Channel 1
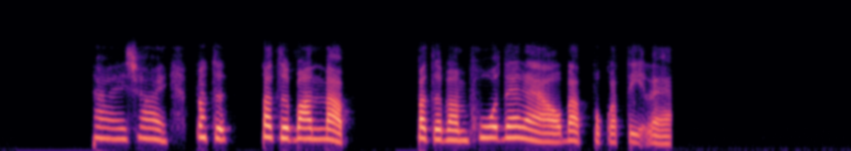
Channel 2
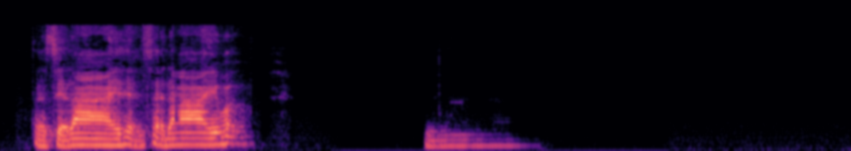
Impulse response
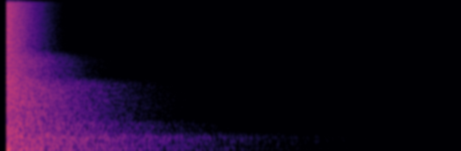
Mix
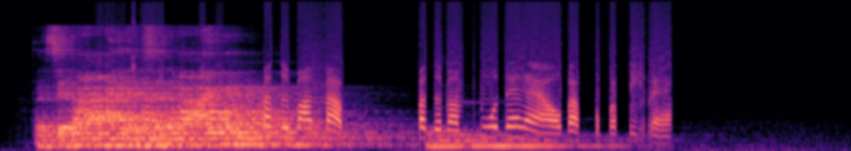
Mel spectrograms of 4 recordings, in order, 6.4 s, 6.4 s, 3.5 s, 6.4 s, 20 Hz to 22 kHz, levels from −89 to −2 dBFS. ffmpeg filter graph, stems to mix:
-filter_complex "[0:a]acrossover=split=550 4700:gain=0.0708 1 0.0631[a][b][c];[a][b][c]amix=inputs=3:normalize=0,aeval=exprs='val(0)*gte(abs(val(0)),0.0168)':c=same,volume=-1dB[d];[1:a]dynaudnorm=f=170:g=7:m=4dB,volume=-5.5dB,asplit=2[e][f];[f]volume=-4.5dB[g];[2:a]atrim=start_sample=2205[h];[g][h]afir=irnorm=-1:irlink=0[i];[d][e][i]amix=inputs=3:normalize=0,alimiter=limit=-9dB:level=0:latency=1:release=70"

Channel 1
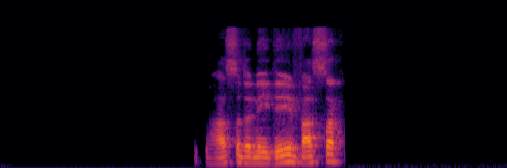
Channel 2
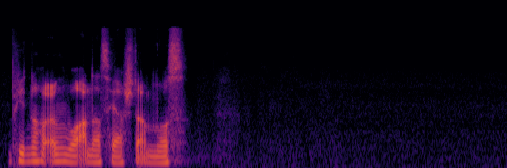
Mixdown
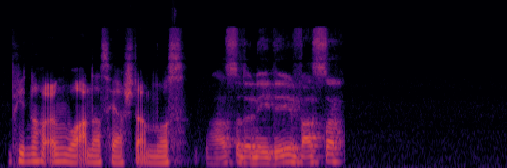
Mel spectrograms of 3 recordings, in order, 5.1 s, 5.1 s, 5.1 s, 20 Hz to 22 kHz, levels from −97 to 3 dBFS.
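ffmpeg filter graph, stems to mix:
-filter_complex "[0:a]alimiter=level_in=4.5dB:limit=-24dB:level=0:latency=1:release=32,volume=-4.5dB,volume=-3.5dB[a];[1:a]deesser=0.9,bandreject=f=7.2k:w=10,volume=-3.5dB,asplit=2[b][c];[c]apad=whole_len=223842[d];[a][d]sidechaincompress=threshold=-42dB:ratio=8:attack=9.5:release=875[e];[e][b]amix=inputs=2:normalize=0,bandreject=f=5.7k:w=8.4"

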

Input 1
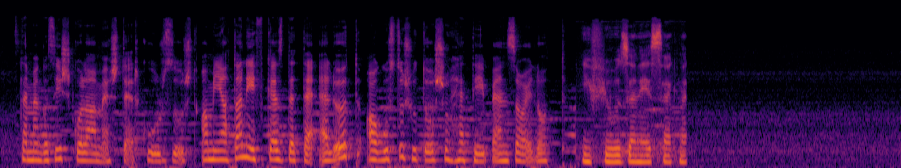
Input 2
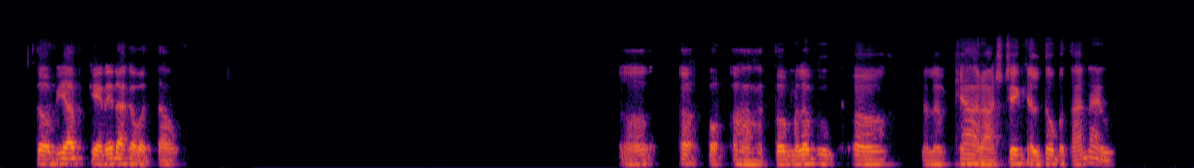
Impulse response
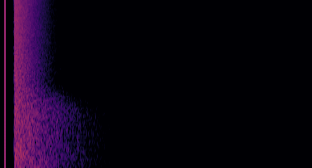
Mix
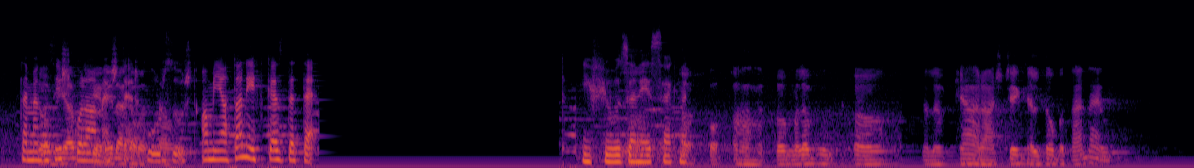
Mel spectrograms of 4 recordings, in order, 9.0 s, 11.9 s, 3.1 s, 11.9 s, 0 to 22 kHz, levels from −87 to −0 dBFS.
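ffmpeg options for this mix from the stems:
-filter_complex "[0:a]volume=-3.5dB,asplit=3[a][b][c];[a]atrim=end=3.19,asetpts=PTS-STARTPTS,afade=t=out:st=3.186:d=0.004:c=hsin[d];[b]atrim=start=3.19:end=5.59,asetpts=PTS-STARTPTS,volume=0[e];[c]atrim=start=5.59,asetpts=PTS-STARTPTS,afade=t=in:d=0.004:c=hsin[f];[d][e][f]concat=n=3:v=0:a=1[g];[1:a]aeval=exprs='val(0)+0.00631*(sin(2*PI*50*n/s)+sin(2*PI*2*50*n/s)/2+sin(2*PI*3*50*n/s)/3+sin(2*PI*4*50*n/s)/4+sin(2*PI*5*50*n/s)/5)':c=same,volume=-13dB,asplit=2[h][i];[i]volume=-22.5dB[j];[2:a]atrim=start_sample=2205[k];[j][k]afir=irnorm=-1:irlink=0[l];[g][h][l]amix=inputs=3:normalize=0,lowpass=2.8k,bandreject=f=381.3:t=h:w=4,bandreject=f=762.6:t=h:w=4,bandreject=f=1.1439k:t=h:w=4,bandreject=f=1.5252k:t=h:w=4,bandreject=f=1.9065k:t=h:w=4,bandreject=f=2.2878k:t=h:w=4,bandreject=f=2.6691k:t=h:w=4,bandreject=f=3.0504k:t=h:w=4,bandreject=f=3.4317k:t=h:w=4,bandreject=f=3.813k:t=h:w=4,bandreject=f=4.1943k:t=h:w=4,bandreject=f=4.5756k:t=h:w=4,bandreject=f=4.9569k:t=h:w=4,bandreject=f=5.3382k:t=h:w=4,bandreject=f=5.7195k:t=h:w=4,bandreject=f=6.1008k:t=h:w=4,bandreject=f=6.4821k:t=h:w=4,bandreject=f=6.8634k:t=h:w=4,bandreject=f=7.2447k:t=h:w=4,bandreject=f=7.626k:t=h:w=4,bandreject=f=8.0073k:t=h:w=4,bandreject=f=8.3886k:t=h:w=4,bandreject=f=8.7699k:t=h:w=4,bandreject=f=9.1512k:t=h:w=4,bandreject=f=9.5325k:t=h:w=4,bandreject=f=9.9138k:t=h:w=4,bandreject=f=10.2951k:t=h:w=4,bandreject=f=10.6764k:t=h:w=4,bandreject=f=11.0577k:t=h:w=4,bandreject=f=11.439k:t=h:w=4,bandreject=f=11.8203k:t=h:w=4,bandreject=f=12.2016k:t=h:w=4,bandreject=f=12.5829k:t=h:w=4,bandreject=f=12.9642k:t=h:w=4,bandreject=f=13.3455k:t=h:w=4,bandreject=f=13.7268k:t=h:w=4,bandreject=f=14.1081k:t=h:w=4,bandreject=f=14.4894k:t=h:w=4,bandreject=f=14.8707k:t=h:w=4,bandreject=f=15.252k:t=h:w=4"

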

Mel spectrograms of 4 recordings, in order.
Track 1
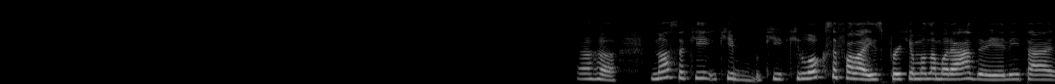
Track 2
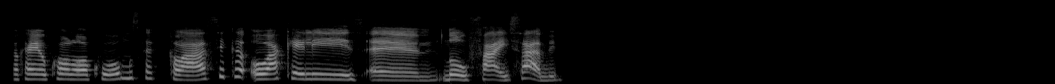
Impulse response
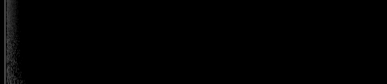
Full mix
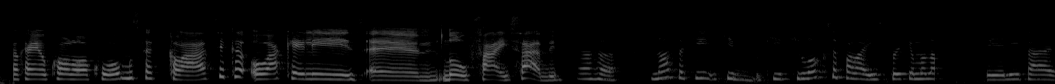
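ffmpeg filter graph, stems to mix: -filter_complex "[0:a]acompressor=threshold=-29dB:ratio=6,volume=-16.5dB,asplit=3[a][b][c];[a]atrim=end=9.35,asetpts=PTS-STARTPTS,afade=t=out:st=9.346:d=0.004:c=hsin[d];[b]atrim=start=9.35:end=9.87,asetpts=PTS-STARTPTS,volume=0[e];[c]atrim=start=9.87,asetpts=PTS-STARTPTS,afade=t=in:d=0.004:c=hsin[f];[d][e][f]concat=n=3:v=0:a=1,asplit=3[g][h][i];[h]volume=-11dB[j];[1:a]acompressor=mode=upward:threshold=-36dB:ratio=2.5,highpass=48,volume=-4dB,asplit=2[k][l];[l]volume=-23dB[m];[i]apad=whole_len=465608[n];[k][n]sidechaincompress=threshold=-52dB:ratio=8:attack=24:release=523[o];[2:a]atrim=start_sample=2205[p];[j][m]amix=inputs=2:normalize=0[q];[q][p]afir=irnorm=-1:irlink=0[r];[g][o][r]amix=inputs=3:normalize=0,acompressor=threshold=-39dB:ratio=6"

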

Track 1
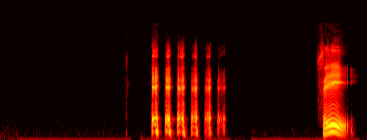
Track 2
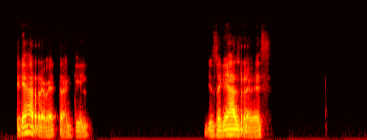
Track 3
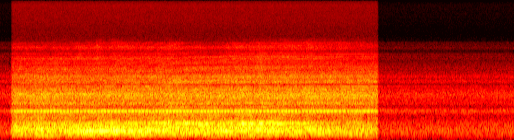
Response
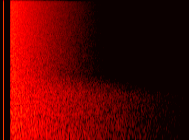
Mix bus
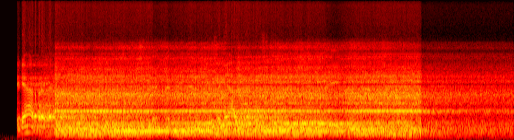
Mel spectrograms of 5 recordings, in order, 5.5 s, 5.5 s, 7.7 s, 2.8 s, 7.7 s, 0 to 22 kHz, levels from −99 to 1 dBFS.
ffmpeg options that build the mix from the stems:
-filter_complex "[0:a]volume=-12.5dB,asplit=2[a][b];[1:a]equalizer=f=120:t=o:w=1.6:g=-15,acrusher=bits=7:mode=log:mix=0:aa=0.000001,volume=-3.5dB,asplit=2[c][d];[d]volume=-6dB[e];[2:a]lowshelf=f=190:g=-8.5,acrossover=split=150|990[f][g][h];[f]acompressor=threshold=-38dB:ratio=4[i];[g]acompressor=threshold=-34dB:ratio=4[j];[h]acompressor=threshold=-38dB:ratio=4[k];[i][j][k]amix=inputs=3:normalize=0,adelay=650,volume=2dB,asplit=2[l][m];[m]volume=-13dB[n];[b]apad=whole_len=369182[o];[l][o]sidechaincompress=threshold=-41dB:ratio=8:attack=10:release=390[p];[3:a]atrim=start_sample=2205[q];[e][n]amix=inputs=2:normalize=0[r];[r][q]afir=irnorm=-1:irlink=0[s];[a][c][p][s]amix=inputs=4:normalize=0,alimiter=limit=-20.5dB:level=0:latency=1:release=21"

